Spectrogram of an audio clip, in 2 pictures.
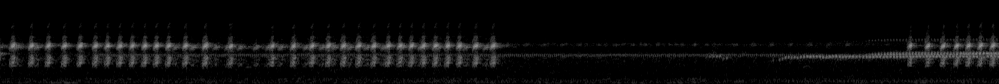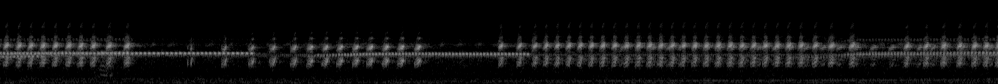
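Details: Pond tree frogs on an April night in north-east Italy give quick rattling pulse trains that break off and restart in bursts, overlapping continuous mole cricket trills that rise slightly in pitch.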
